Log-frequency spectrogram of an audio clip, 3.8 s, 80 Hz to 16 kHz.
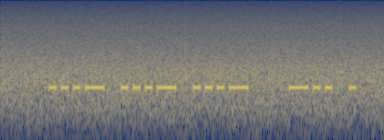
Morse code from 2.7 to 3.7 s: DE

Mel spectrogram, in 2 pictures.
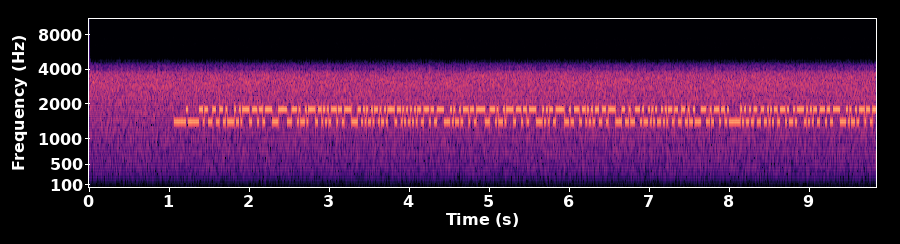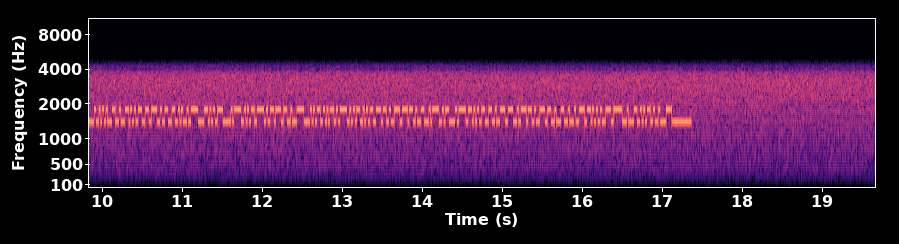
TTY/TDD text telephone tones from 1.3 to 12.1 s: LIKE OTHER ORDERS OF THE OSTARIOPHYSI, FISHES OF CYPRINIFORMES

